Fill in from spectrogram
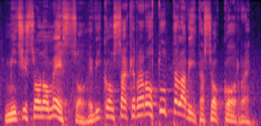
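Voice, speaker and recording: A man's voice: fairly high pitch, huge pitch swings, a little fast, husky, exaggerated voice. A man reading the part of a determined nobleman who earnestly addresses his companions in a storybook. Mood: resolute. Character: determined male nobleman leading an expedition.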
